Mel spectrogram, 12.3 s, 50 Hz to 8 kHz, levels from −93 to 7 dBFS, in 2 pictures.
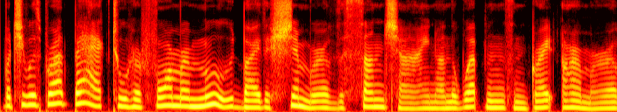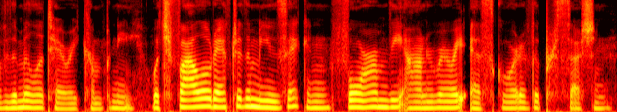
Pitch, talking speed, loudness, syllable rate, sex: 185 Hz, 185 wpm, -17 LUFS, 5.0 syllables/s, female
